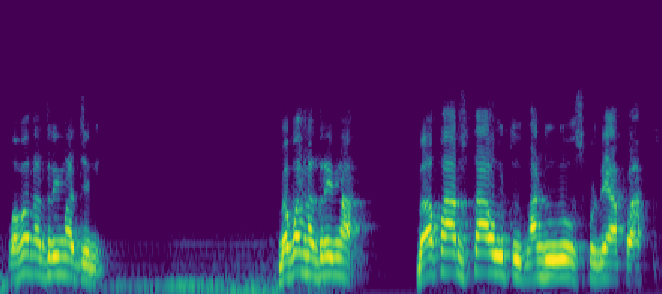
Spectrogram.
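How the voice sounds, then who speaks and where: Guy playing an angry dad yelling at his son-in-law, won't calm down. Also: high voice, normal speed, dull audio, close to an everyday voice. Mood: furious. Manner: scolding, insistent, confrontational. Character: angry middle-aged father confronting son-in-law. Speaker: father-in-law. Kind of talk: low-budget film acting.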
